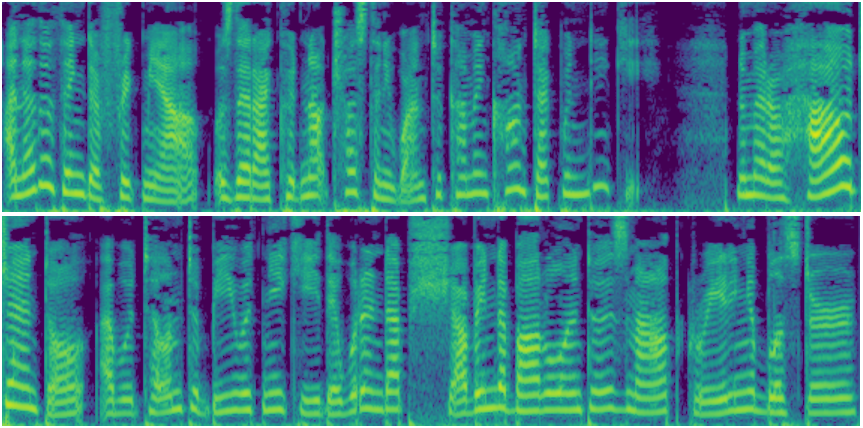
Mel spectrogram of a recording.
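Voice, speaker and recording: Lively intonation and a fairly quick pace mark this speaker with a non-native accent, heard against a quiet background. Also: woman, high pitch for a woman. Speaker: author; mother of a child with a skin disease. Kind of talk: memoir reading.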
